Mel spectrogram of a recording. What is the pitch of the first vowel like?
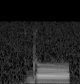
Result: low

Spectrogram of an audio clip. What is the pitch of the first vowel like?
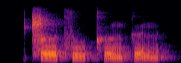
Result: falling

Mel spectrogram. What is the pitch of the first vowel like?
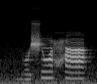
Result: low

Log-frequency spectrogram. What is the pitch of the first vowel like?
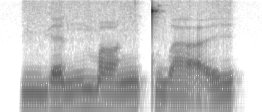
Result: rising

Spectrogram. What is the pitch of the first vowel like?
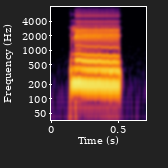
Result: low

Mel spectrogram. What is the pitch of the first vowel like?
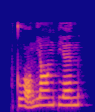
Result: low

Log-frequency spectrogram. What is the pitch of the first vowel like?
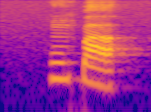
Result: high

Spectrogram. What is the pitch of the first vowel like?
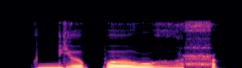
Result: low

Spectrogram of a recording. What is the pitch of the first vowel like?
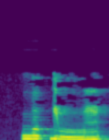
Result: high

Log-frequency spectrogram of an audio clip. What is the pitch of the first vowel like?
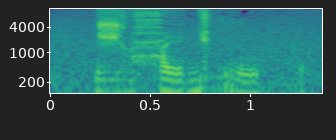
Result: low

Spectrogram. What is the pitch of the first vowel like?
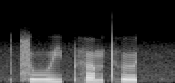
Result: low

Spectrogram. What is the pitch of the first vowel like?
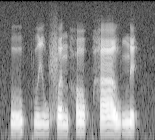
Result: rising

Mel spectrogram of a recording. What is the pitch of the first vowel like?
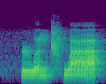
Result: high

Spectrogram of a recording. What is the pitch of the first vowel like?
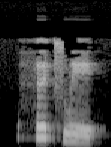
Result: high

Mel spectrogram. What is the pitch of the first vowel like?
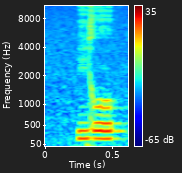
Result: high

